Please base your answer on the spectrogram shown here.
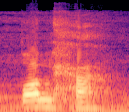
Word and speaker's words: Talha: Talha is the proper pronunciation.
